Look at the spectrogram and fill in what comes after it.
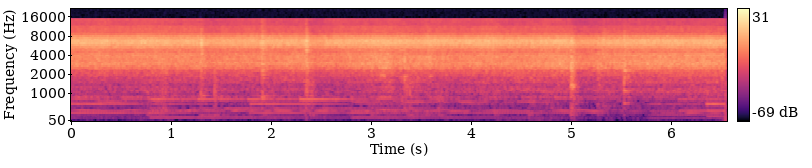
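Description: Chopped onions, green chillies and tomatoes sizzling in hot oil in a metal kadai while being stirred with a perforated metal ladle, which clicks against the pan a few times.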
